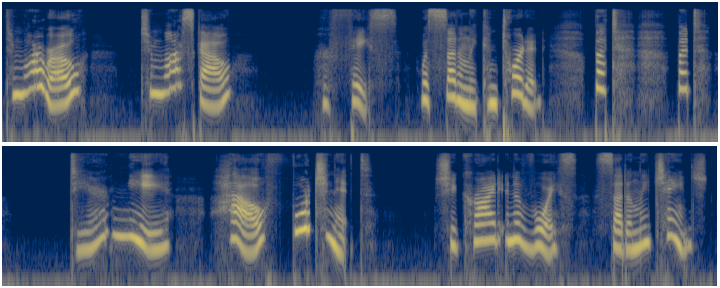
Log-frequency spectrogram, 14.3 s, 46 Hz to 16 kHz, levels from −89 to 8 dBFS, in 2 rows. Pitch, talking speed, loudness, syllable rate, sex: 290 Hz, 85 wpm, -19 LUFS, 4.2 syllables/s, female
